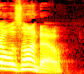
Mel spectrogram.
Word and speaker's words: Elizondo: and I just kept saying his last name wrong, and I felt stupid as I was listening back to the episode, because I said it wrong, like, probably 3 times. And I was like, cool, that's embarrassing. His name's Hector Elizondo, and he's awesome, and that's how his name's pronounced, I'm pretty sure, so...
